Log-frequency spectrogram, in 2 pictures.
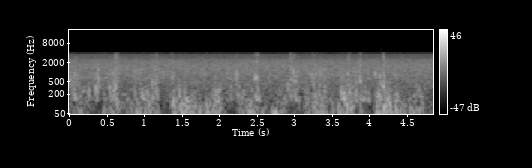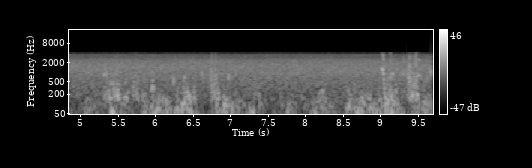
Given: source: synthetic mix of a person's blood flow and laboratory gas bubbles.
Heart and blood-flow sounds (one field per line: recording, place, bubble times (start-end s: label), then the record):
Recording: Doppler ultrasound of blood flow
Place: precordium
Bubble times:
0.03-0.73 s: bubbles
0.89-1.07 s: bubbles
1.11-1.32 s: bubbles
1.39-1.62 s: bubbles
1.95-2.41 s: bubbles
2.45-2.62 s: bubbles
2.93-3.14 s: bubbles
3.17-3.50 s: bubbles
3.62-4.46 s: bubbles
5.32-6.06 s: bubbles
6.25-6.32 s: bubbles
6.51-6.71 s: bubbles
6.73-6.93 s: bubbles
6.98-7.06 s: bubbles
9.04-9.72 s: bubbles
From the record:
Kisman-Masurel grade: 332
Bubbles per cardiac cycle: rolling drumbeat, 9 or more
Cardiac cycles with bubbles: 50 to 99%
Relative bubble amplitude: moderate (0.250 to 0.450)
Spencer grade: 3 (all of the cardiac periods contain showers or single bubble signals, but not dominating or overriding the cardiac motion signals)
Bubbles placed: anywhere in the cardiac cycle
